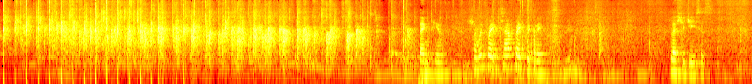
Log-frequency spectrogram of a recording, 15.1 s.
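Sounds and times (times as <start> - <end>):
applause: 0.0 - 8.9
speech: 8.4 - 11.1, 13.4 - 14.2.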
